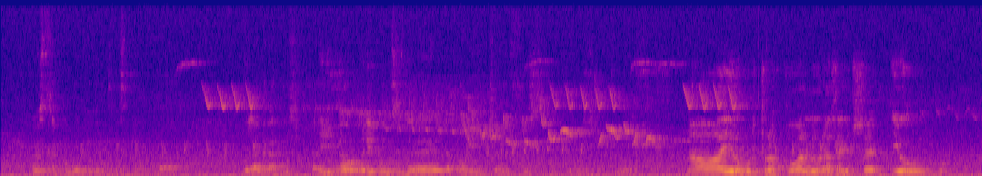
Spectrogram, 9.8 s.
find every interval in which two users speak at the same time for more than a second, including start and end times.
none

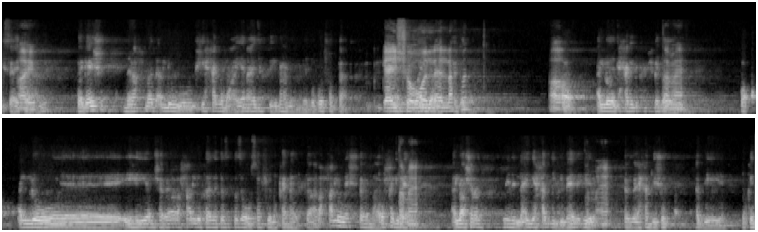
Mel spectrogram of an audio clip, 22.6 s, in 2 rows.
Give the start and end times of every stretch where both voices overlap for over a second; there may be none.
5.8-7.0

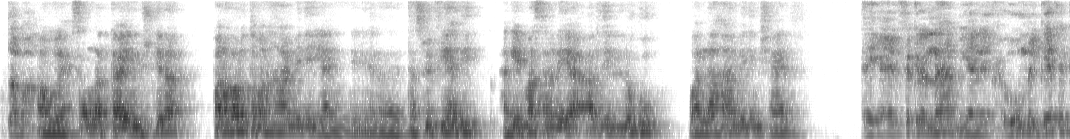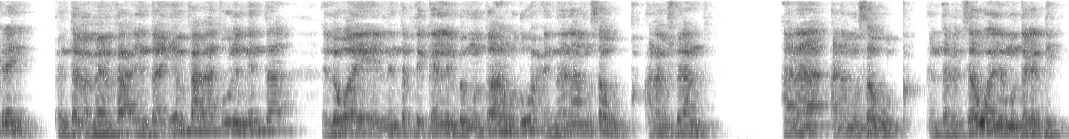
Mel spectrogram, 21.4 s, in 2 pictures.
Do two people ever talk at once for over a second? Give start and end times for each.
none

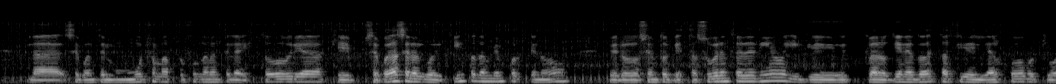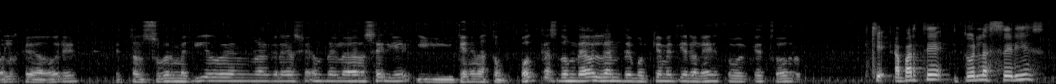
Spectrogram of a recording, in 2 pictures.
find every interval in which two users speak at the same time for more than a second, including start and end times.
none

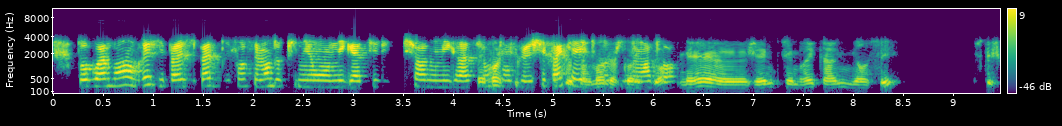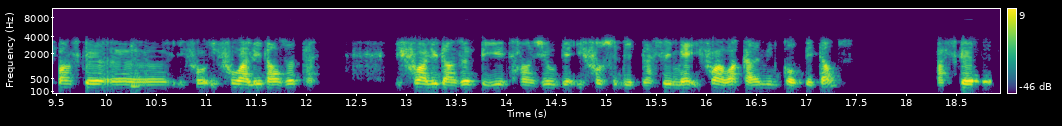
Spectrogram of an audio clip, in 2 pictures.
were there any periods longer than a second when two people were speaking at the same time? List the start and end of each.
4.2-6.1

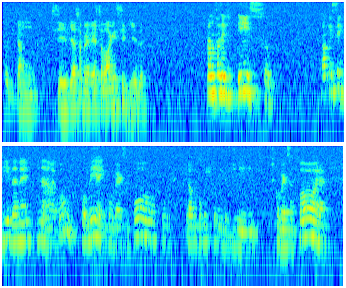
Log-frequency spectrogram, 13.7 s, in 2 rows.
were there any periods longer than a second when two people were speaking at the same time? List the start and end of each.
none

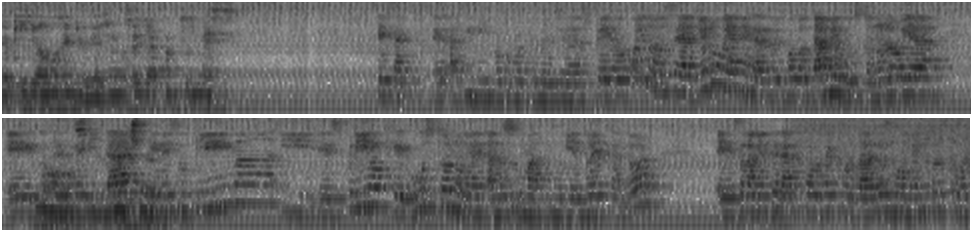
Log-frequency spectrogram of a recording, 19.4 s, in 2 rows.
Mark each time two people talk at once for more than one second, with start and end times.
10.0-11.3

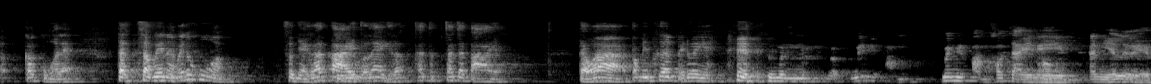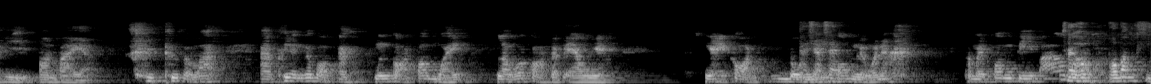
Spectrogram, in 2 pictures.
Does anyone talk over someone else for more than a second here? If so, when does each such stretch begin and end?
none

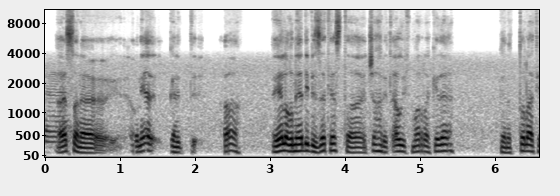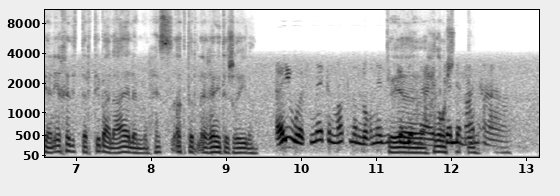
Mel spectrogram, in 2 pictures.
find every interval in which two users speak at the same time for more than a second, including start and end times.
11.2-12.4

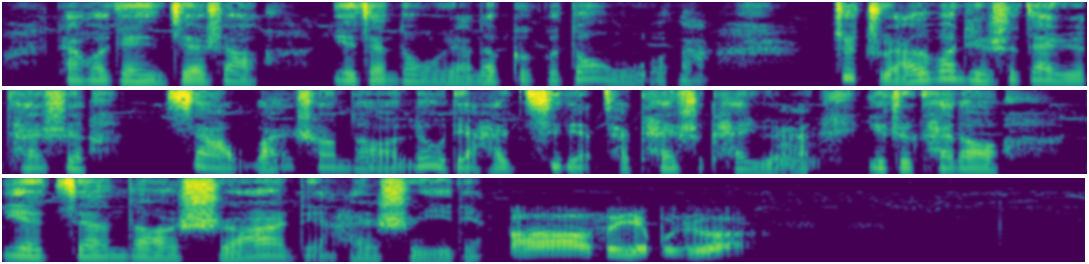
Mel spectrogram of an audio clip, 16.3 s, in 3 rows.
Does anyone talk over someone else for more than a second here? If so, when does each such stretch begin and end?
none

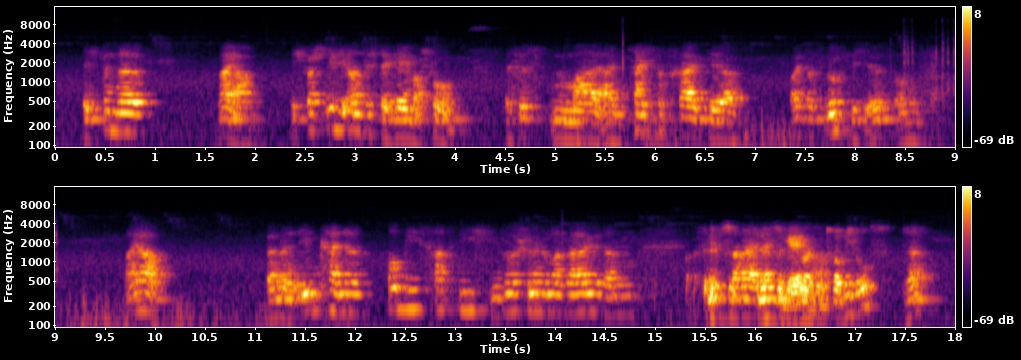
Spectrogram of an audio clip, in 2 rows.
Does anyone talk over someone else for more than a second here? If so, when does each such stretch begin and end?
15.5-16.8

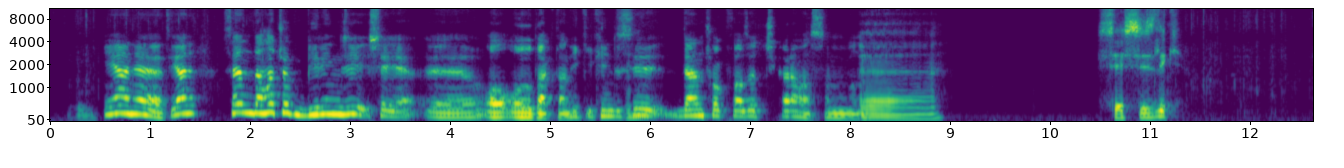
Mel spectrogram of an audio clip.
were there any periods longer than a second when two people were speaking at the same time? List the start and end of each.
none

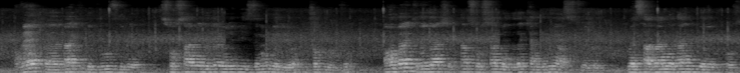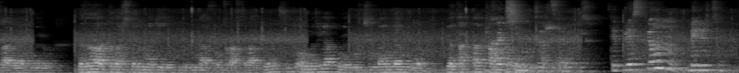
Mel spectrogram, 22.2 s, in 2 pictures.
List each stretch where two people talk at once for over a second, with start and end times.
18.4-19.6

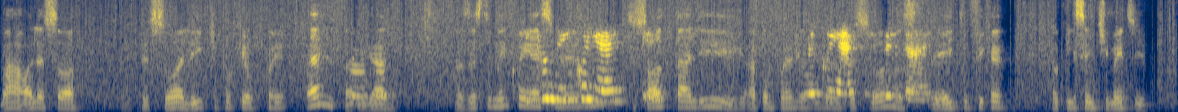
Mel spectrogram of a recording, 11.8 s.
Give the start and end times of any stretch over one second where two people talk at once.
5.2-6.7, 7.9-9.4

